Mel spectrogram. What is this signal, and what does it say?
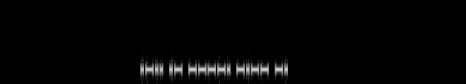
Morse code, heard as a keyed tone, about 46 wpm, 700 Hz. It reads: LA9YN
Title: DXCC-100 Call Signs - 5 Characters - Repeated 2x - 50wpm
